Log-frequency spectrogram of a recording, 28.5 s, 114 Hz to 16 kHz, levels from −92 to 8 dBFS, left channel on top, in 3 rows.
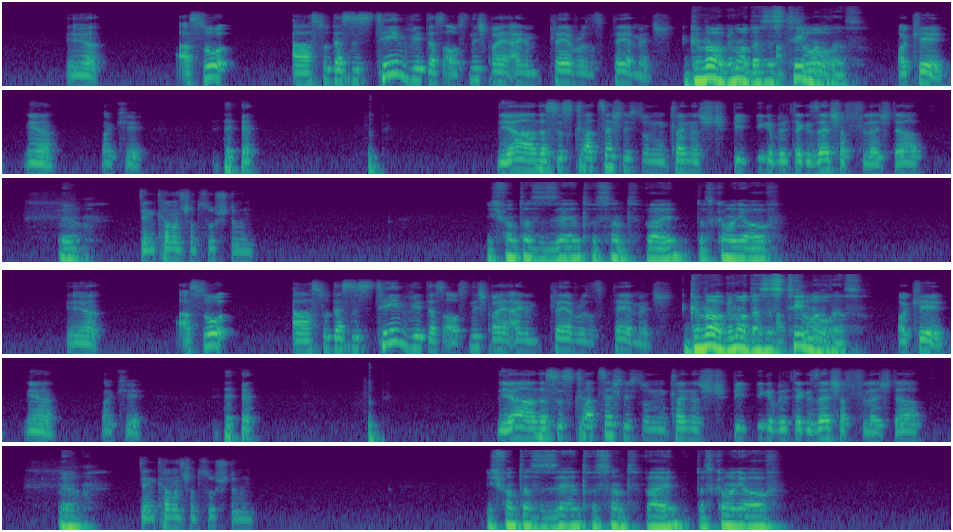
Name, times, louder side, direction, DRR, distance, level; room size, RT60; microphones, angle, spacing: voice 1, 0.7-1.0 1.8-2.3 2.9-6.7 7.7-8.4 9.0-10.0 10.5-10.9 11.7-12.0 14.5-18.7 20.4-21.5, left 1 dB, 10° left, 0.7 m, -31 dB
voice 2, 6.8-8.6 13.2-13.3 14.8-15.0 19.5-19.9 23.8-26.8, right 3 dB, 45° right, 0.8 m, -24 dB
5.9 x 2.1 x 3.3 m
head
